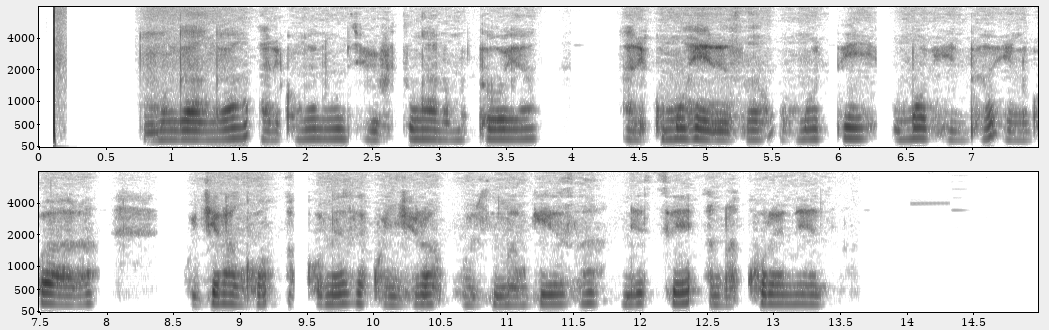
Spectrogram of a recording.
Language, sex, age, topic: Kinyarwanda, female, 18-24, health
